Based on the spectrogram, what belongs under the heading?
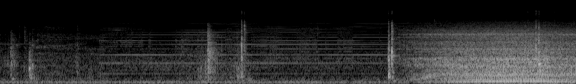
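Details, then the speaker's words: Subaru WRX rallycross build (STI 6-speed swap, fully built motor, aiming for 500hp), key turned only to prime before first start: a few quiet clicks, then a steady electric hum; fuel pump priming normally, though something then blew. "I'm just going to try to prime prime it."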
